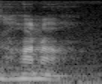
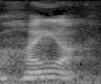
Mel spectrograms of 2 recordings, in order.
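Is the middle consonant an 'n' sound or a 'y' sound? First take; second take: n; y. First: The middle consonant is a clear 'n'. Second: The middle consonant is a nasal 'y'. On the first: The speaker calls it wrong. "they make this mistake, ... they pronounce this as Hana" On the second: The speaker calls it right. "this N is a nasal sound, and it's actually Ya"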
